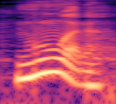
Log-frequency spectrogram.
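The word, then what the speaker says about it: moor: उसके बाद M double O आर इसे हम पढ़ेंगे मूअर।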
